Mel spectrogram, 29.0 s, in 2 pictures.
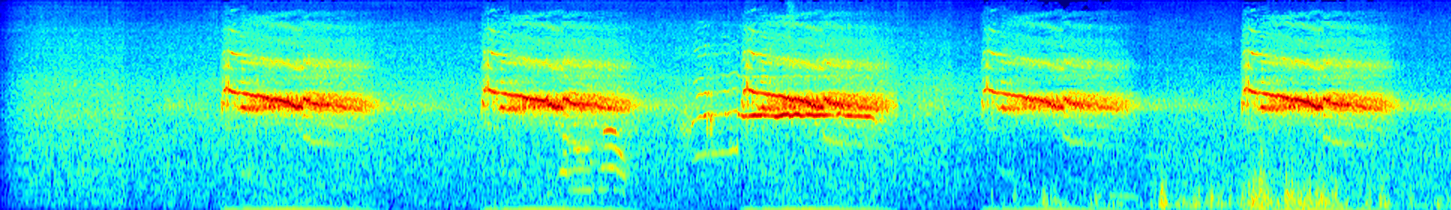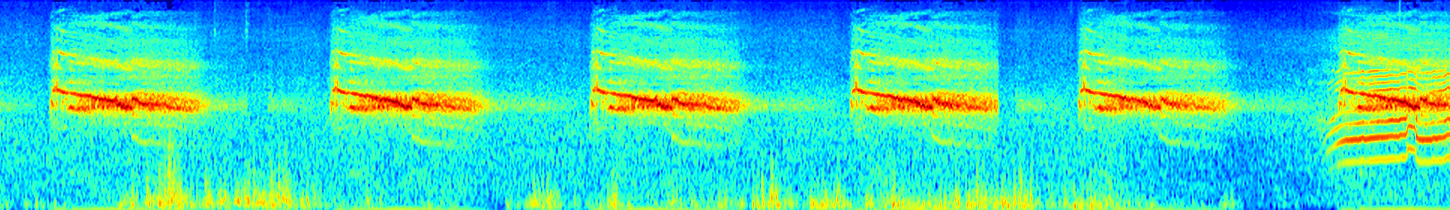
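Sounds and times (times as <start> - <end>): high falling whistle calls: 1.7 - 4.0, 4.8 - 9.0, 9.8 - 11.8, 12.4 - 14.1, 15.0 - 16.7, 17.8 - 19.4, 20.4 - 22.0, 23.0 - 24.5, 25.3 - 27.0, 27.7 - 29.0.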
